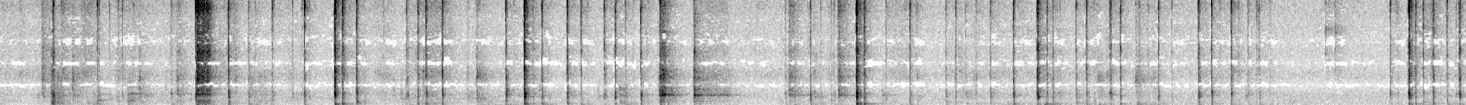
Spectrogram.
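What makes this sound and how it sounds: Fingertips of both hands type rapidly on the plastic chiclet keys of a dark grey laptop keyboard. The result is a quiet, steady stream of short, dry clicks and taps in uneven bursts, with a few sharper louder strikes and brief pauses between runs.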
